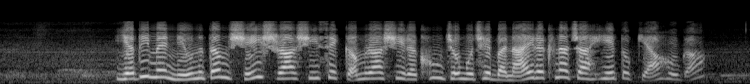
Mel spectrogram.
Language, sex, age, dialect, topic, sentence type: Hindi, female, 18-24, Marwari Dhudhari, banking, question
